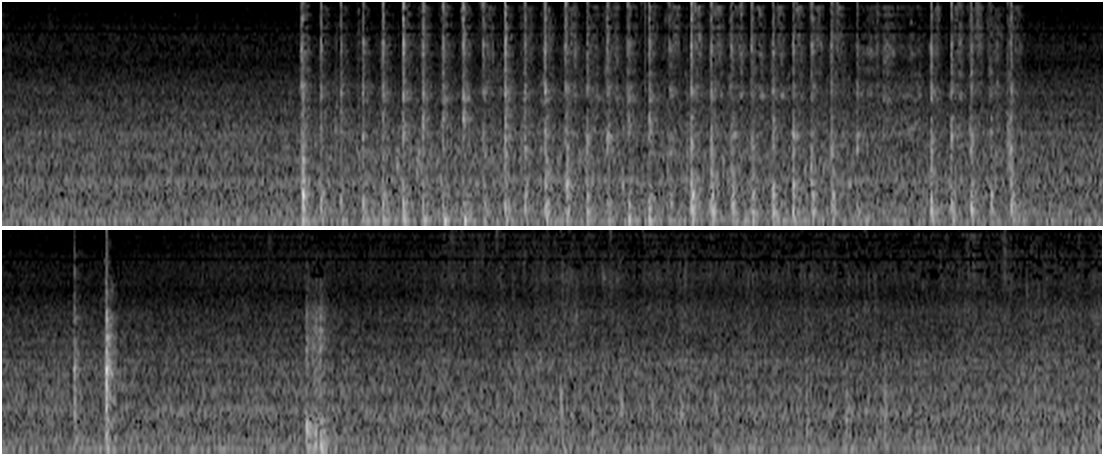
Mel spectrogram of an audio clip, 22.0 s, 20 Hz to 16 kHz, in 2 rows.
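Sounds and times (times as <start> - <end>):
fork whisking eggs in a bowl: 3.0 - 10.2, 16.3 - 22.0.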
